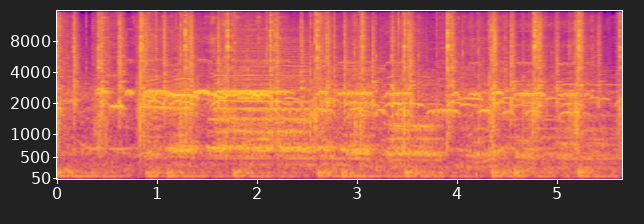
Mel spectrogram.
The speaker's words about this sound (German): Die meisten hier auf der Plaza Italia sind junge Leute, noch weit vom Rentenalter entfernt. Sie schlagen auf Töpfe, eine Protestform, die auf die Zeit der Pinochet-Diktatur zurückgeht. Und sie singen, Chile ist aufgewacht.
